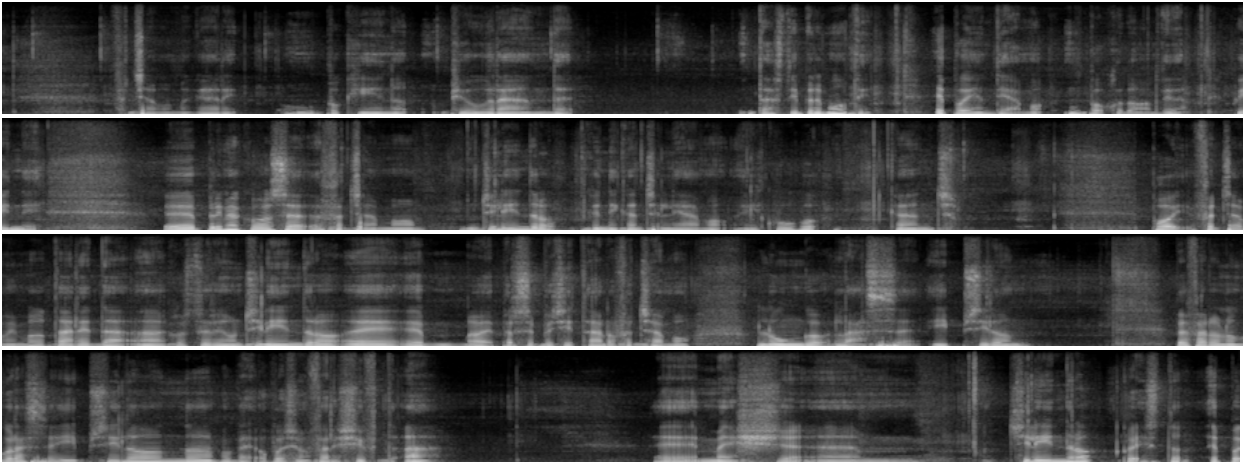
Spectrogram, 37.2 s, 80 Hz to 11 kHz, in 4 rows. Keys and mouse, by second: 2.3-5.9 drag, 15.7 Delete, 30.4 shift+a.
